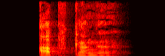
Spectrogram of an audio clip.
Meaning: dative singular of Abgang
- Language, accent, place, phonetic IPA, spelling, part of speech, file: German, Germany, Berlin, [ˈapˌɡaŋə], Abgange, noun, De-Abgange.ogg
